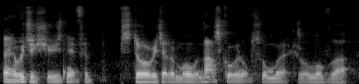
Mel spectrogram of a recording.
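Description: Young guy doing a house tour on his phone, lowish voice, chatty and jokey, takes the mick out of himself. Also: little pitch movement, fast talker. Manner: chatty, self-deprecating, jokey. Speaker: vlogger. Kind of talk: casual house tour narration. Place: indoors, walking through rooms of a house. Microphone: handheld phone camera.

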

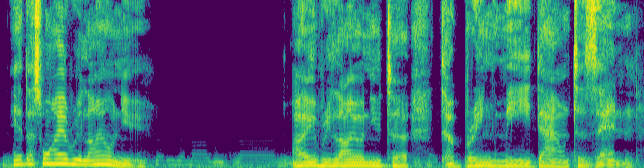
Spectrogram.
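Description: A man playing an affectionate, tired husband and father in an intimate audio roleplay, talking tenderly with soft endearments. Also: mid-range voice, animated, unhurried, lightly acted. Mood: tender, playful. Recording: clear background ambient noise.

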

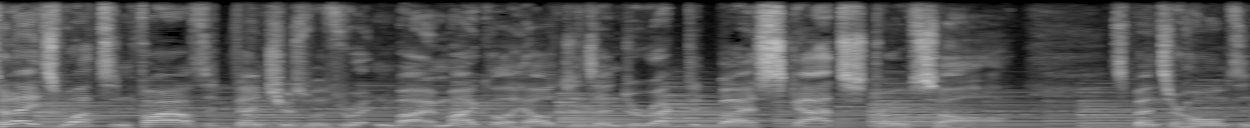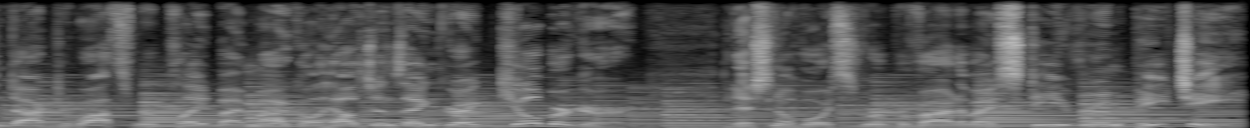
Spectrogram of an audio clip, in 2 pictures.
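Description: A man hosting a radio drama show in a scripted presenter's style. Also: medium pitch. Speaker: host. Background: plucked guitar music.

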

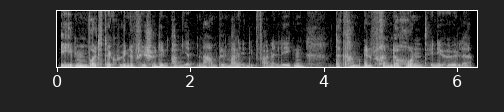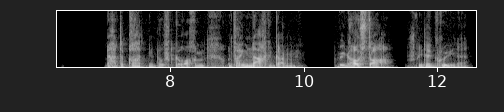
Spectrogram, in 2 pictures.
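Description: Very deep, gravelly male storyteller. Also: big pitch swings, moderate pace. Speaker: audiobook narrator. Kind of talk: expressive scripted storytelling for children.

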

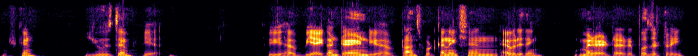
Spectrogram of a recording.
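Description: A man walking through a software tool in a screen-share tutorial, explaining plainly and repeating himself. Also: medium pitch, little pitch movement, a little fast, clear, resonant tone, no echo. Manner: plain explanatory, repeats phrases like "you get the idea". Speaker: software trainer. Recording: dry, slightly dull lo-fi voice track.

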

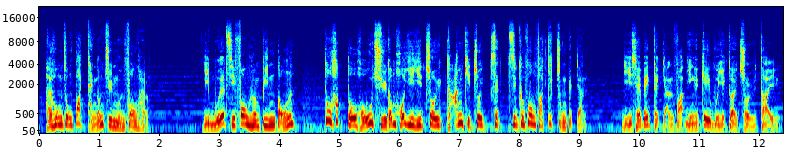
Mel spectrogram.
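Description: A man's voice: medium pitch, breathy edge. A man with a Cantonese accent narrating a martial arts story dramatically, with conversational asides. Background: faint music.

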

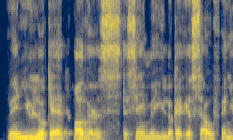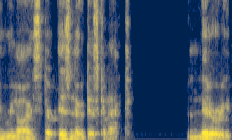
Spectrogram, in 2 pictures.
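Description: A very low-voiced man from Bermuda speaks earnestly and deliberately, leaning on repeated phrases to drive a point home. He is a guest on a video call from a room at home. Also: a little mellow. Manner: earnest, measured, repeats key phrases for emphasis. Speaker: guest, homeless advocate. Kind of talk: reflective interview talk. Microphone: video call, laptop camera.

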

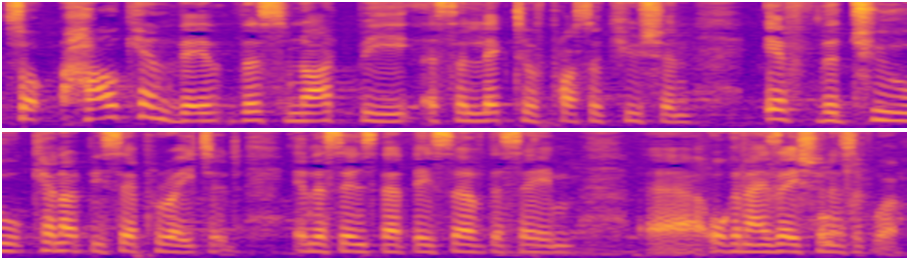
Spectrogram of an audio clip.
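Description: A woman in her thirties with a South African accent, hosting a studio current affairs panel with halting, searching questions. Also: lowish voice, steady tone, warm tone. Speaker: TV panel host.

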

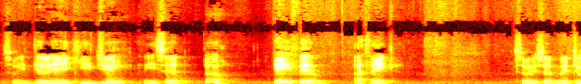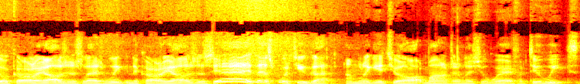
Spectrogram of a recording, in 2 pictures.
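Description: Folksy older man with a gravelly voice. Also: medium pitch, big pitch swings, brisk, a little hiss or hum. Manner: rambling, folksy, chatty. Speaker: knife sharpener vlogger. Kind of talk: casual home vlog narration. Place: house and yard, handheld phone filming.

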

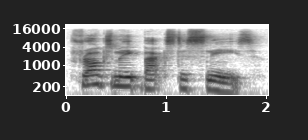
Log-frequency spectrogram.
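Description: A woman's voice: fairly low pitch, animated, slow, creaky, full character voice. Woman playing a curt, stubborn little schoolgirl. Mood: dismissive.

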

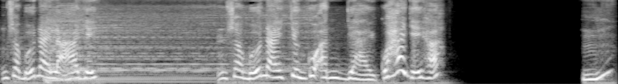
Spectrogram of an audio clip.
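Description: A woman voicing an excitable, hot-tempered young mother in a cartoon dub, exclaiming and scolding. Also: on the high side, normal speed, lightly acted. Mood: puzzled. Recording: light music behind.

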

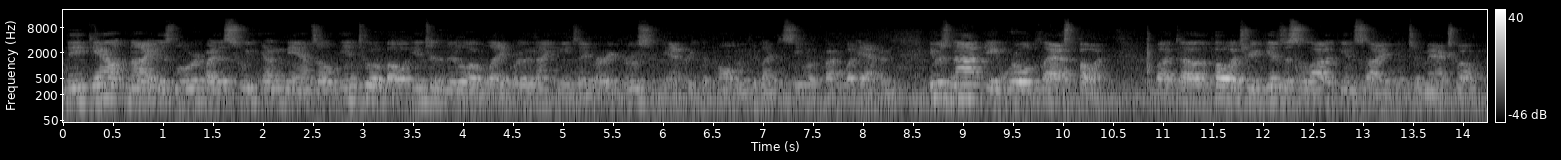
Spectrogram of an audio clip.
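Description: A man's voice: medium pitch, brisk. A middle-aged man giving a public lecture, talking conversationally with many fillers and restarts. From native English speaker. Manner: conversational, many fillers and restarts, reads quotes aloud with rising energy. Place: carpeted seminar room with audience. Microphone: room mic, away from the speaker at a lectern. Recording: very echoey room from far off, with noise.

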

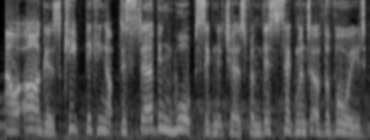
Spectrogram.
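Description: A man's voice: sits high, moderate pace, faint music behind, lightly acted. An actor playing a dutiful, formal and alert male starship captain in a video game. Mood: reporting. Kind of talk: video game cutscene acting.

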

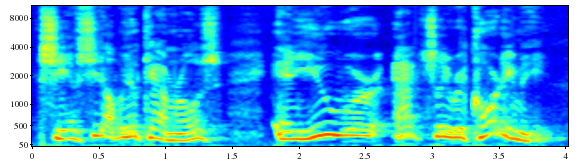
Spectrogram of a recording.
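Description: Older male host, raised pitch, husky, gravelly, prompting the guest. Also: animated, moderate pace, darkish tone. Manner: leading, prompting the guest, finishing his sentences. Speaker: TV host and evangelist. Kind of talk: interview questions. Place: small TV studio set, indoors.

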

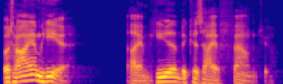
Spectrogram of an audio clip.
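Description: A man reading as a sharp, imperious demon summoner. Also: sits low, sing-song, moderate pace. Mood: austere. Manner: sharp, austere, commanding. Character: imperious demon invoker, a boy in disguise.

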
